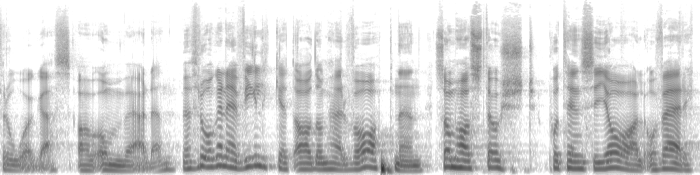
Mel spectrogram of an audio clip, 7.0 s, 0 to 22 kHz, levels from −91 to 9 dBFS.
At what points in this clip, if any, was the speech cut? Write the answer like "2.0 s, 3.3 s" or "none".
1.8 s, 4.3 s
